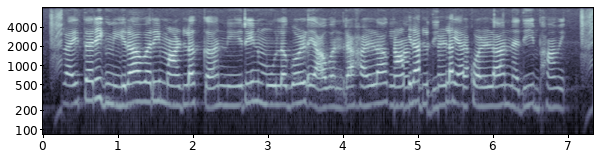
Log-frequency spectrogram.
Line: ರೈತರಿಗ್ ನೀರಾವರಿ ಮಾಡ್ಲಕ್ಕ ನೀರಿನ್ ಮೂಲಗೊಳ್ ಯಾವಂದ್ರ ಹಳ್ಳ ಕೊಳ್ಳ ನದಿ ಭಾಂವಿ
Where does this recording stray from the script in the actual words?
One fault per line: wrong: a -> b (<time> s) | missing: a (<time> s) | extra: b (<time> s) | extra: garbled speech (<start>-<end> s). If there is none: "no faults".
extra: garbled speech (4.6-5.7 s)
